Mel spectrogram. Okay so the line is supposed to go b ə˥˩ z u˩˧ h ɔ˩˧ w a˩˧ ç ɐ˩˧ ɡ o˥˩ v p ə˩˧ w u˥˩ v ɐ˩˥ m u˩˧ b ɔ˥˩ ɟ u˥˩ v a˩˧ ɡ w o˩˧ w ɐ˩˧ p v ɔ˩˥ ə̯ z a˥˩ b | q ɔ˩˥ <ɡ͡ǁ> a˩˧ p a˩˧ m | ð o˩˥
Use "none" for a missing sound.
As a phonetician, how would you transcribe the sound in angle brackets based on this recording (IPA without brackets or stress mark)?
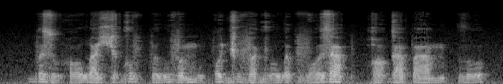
ɡ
